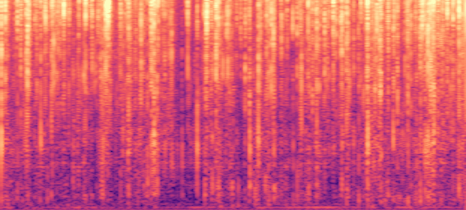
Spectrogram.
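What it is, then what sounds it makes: Plastic bag of fabric leaves. A small, clear, thin plastic bag full of fake fabric leaves is crinkled between the fingertips and nails of both hands. It makes a steady, dense stream of bright, crackly crinkles with almost no low end. The sound stays fairly quiet, with short sharp peaks that die away at once.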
